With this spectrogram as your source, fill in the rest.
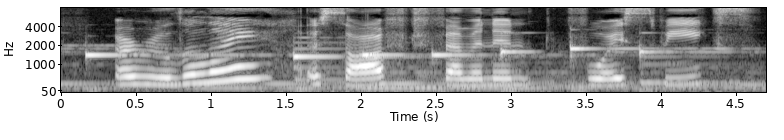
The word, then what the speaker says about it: Arulilei: Am I saying it right? No, I reply numbly. You have to say it like this. Arulilei.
